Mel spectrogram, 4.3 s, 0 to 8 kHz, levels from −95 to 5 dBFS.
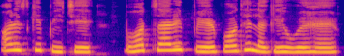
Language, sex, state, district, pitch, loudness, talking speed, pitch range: Hindi, female, Jharkhand, Ranchi, 260 Hz, -13 LUFS, 140 wpm, 245-330 Hz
